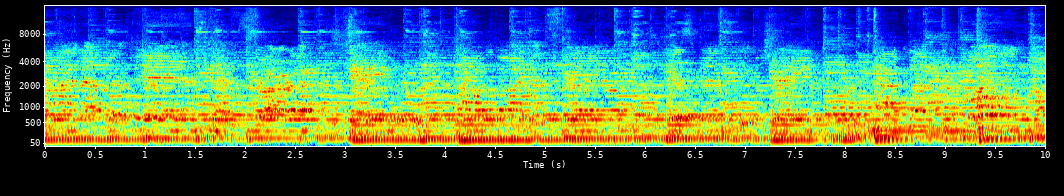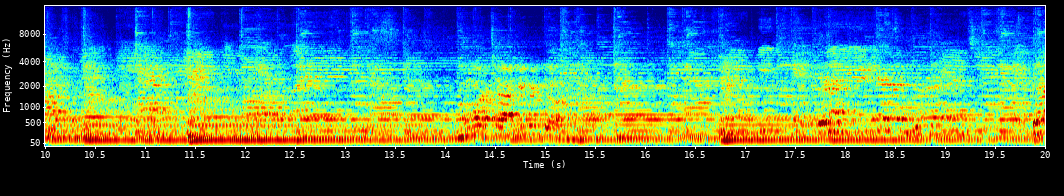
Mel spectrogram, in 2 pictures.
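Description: Acoustic guitar accompaniment with three girls singing together.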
